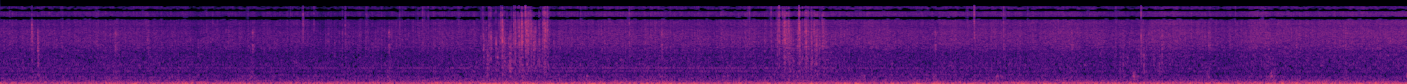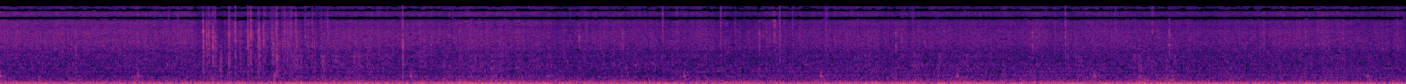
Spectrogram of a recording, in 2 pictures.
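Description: Heavy rain pounds on a car's windshield and roof.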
